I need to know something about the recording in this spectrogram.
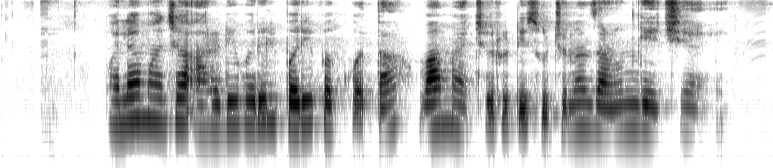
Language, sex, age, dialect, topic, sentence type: Marathi, female, 56-60, Standard Marathi, banking, statement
